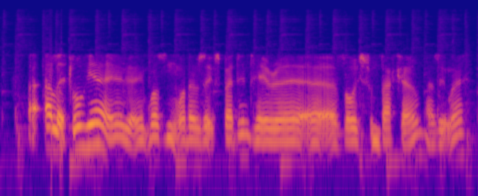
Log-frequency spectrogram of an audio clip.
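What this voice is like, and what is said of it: Northern English accent. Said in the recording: “You sound like you're from the Midlands. ... Just above the Midlands. I live in Cheshire, so beginning of the northwest.”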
